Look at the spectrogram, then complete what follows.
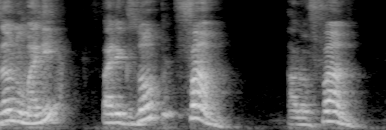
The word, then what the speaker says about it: femme: par exemple femme alors femme ça s'écrit avec E et se prononce avec a femme second ça s'écrit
